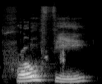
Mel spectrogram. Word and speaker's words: Profi: Profi, which rhymes with trophy, musically obsessed.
